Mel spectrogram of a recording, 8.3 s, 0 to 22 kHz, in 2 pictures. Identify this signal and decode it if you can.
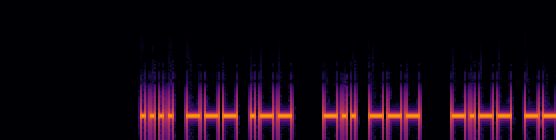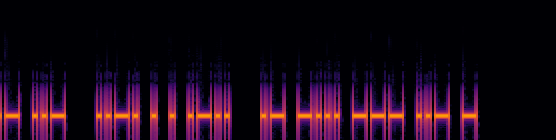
Morse code, heard as a keyed tone, about 34 wpm, 700 Hz. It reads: HOW DO YOU FEEL ABOUT
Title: Sets of 5 Words 35wpm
